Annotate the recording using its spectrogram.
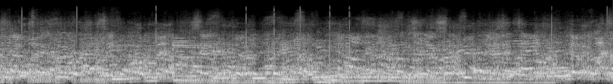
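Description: Live church band music, with long held bass notes changing pitch every second or two and drums, and a man's voice over the PA on top.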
